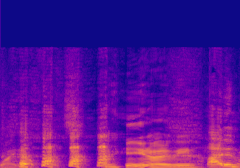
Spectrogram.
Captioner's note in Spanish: risas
